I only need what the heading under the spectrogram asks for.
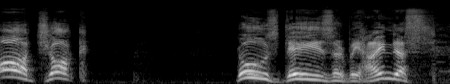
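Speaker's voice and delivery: put-on mixed Irish and Scottish accent. Retelling how he asked Robert about having children, quoting his reply in Robert's Irish-Scots accent. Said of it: "he has a bit of a Irish Scot accent".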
